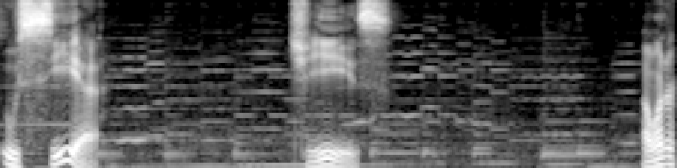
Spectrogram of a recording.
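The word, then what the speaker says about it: Ousia: That's how you pronounce that. Usa. I was saying like Usia or UA or Ouija. I was saying Ouija, I think, at the beginning. Numa and Ouija, but it's Usia.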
